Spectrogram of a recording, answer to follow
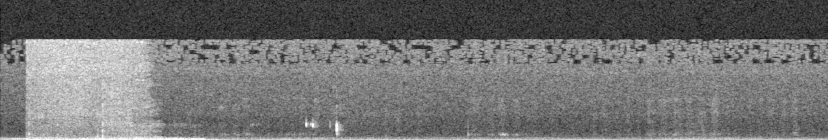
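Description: Near silence: faint room tone with a low hum, a brief soft hiss lasting about a second near the start, and a couple of faint ticks.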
